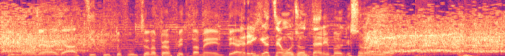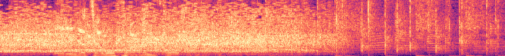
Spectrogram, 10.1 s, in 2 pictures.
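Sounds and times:
speech: 0.4 - 5.0, 5.6 - 7.1
applause: 5.6 - 10.0.

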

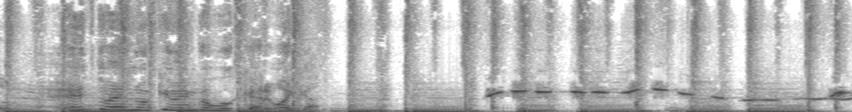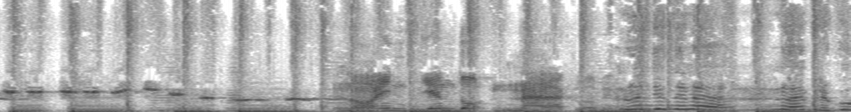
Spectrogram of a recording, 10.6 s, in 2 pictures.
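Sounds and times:
rhythmic backing music with percussion and bass: 0.0 - 10.6
speech: 0.6 - 2.2, 7.6 - 10.6
person whistling a short lively tune: 2.9 - 7.5.

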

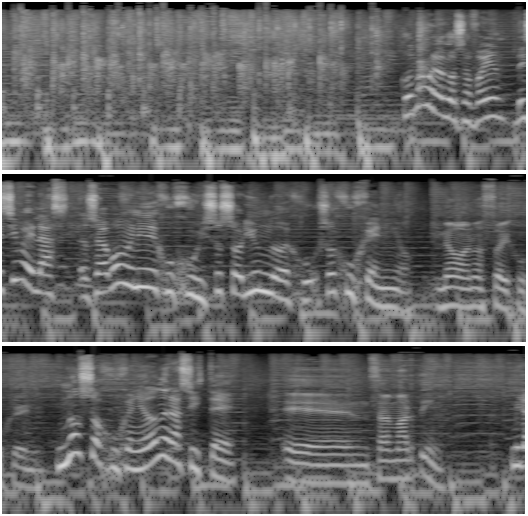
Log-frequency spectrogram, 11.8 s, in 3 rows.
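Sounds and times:
audience applause welcoming a guest onto a show: 0.0 - 3.0
speech: 3.3 - 11.7.

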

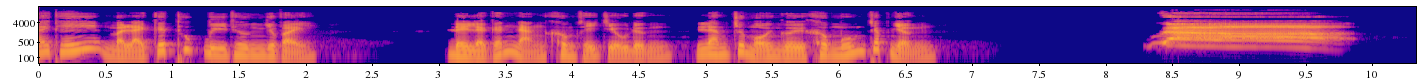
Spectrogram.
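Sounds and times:
speech: 0.0 - 2.2, 3.1 - 6.8
loud anguished roar: 8.4 - 9.9.

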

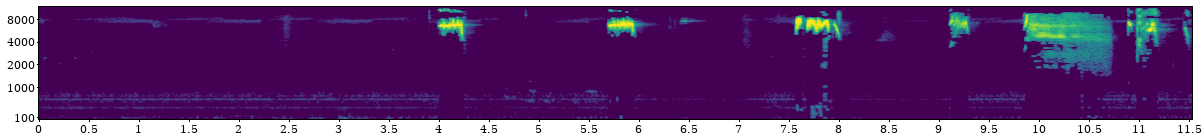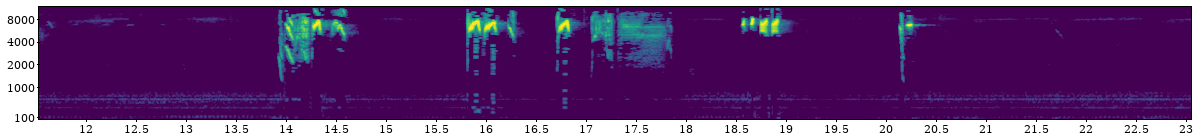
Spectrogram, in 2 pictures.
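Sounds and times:
blue-crowned hanging parrot chirping: 4.0 - 4.3, 5.7 - 6.0, 7.6 - 8.0, 9.1 - 9.3, 9.9 - 11.4, 13.9 - 14.6, 15.8 - 17.9, 18.6 - 19.0.

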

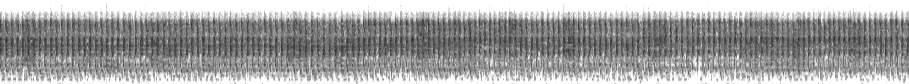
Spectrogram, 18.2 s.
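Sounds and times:
bird singing a high rapid chatter: 0.0 - 18.1.

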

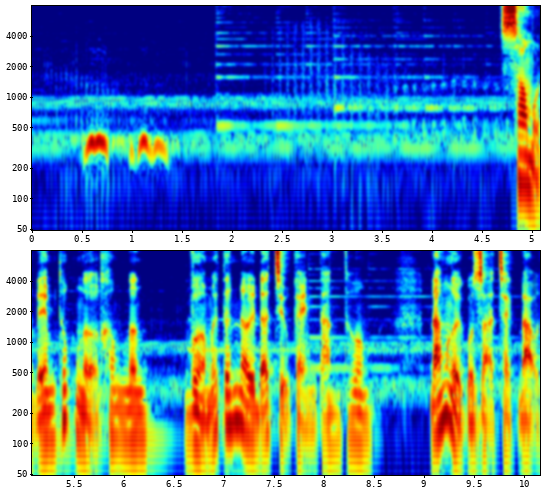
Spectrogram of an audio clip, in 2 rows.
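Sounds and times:
owl hooting: 0.0 - 1.7
speech: 4.7 - 10.1.

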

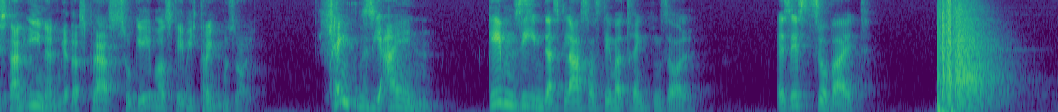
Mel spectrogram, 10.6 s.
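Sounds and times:
speech: 0.0 - 2.6, 3.2 - 7.0, 7.8 - 8.8
gunshot: 9.4 - 10.4.

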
